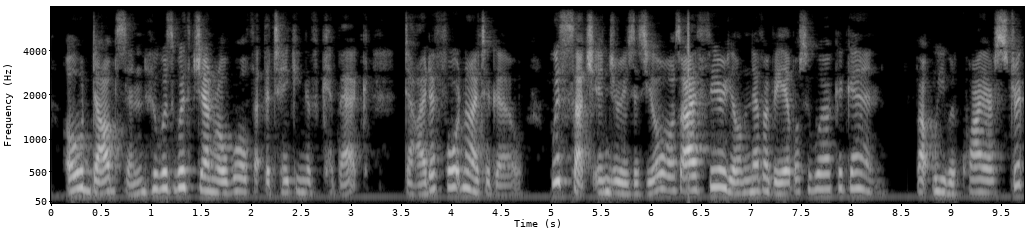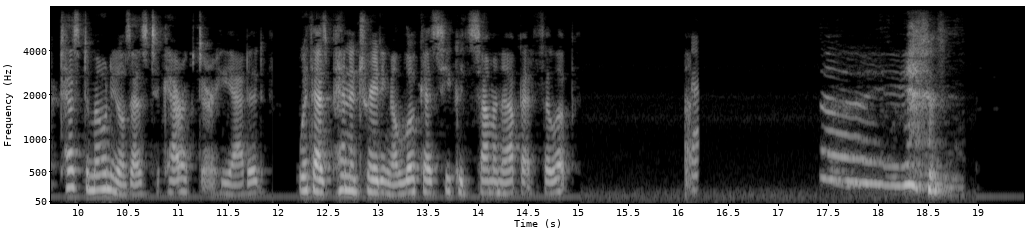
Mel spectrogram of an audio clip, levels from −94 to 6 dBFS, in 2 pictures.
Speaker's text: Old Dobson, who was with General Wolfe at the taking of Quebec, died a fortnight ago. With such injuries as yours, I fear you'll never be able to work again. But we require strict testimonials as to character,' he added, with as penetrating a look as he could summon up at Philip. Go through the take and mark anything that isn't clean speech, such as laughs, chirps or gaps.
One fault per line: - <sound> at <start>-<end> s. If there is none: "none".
- laugh at 16.1-16.2 s
- laugh at 17.4-18.9 s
